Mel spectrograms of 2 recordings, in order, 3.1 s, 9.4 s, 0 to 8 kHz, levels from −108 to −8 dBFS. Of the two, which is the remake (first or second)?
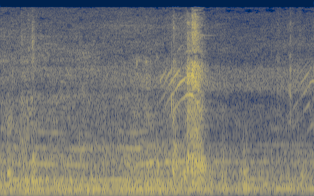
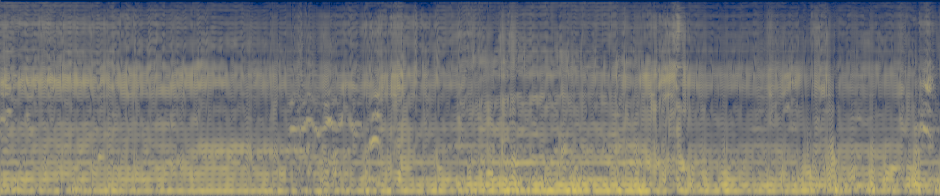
second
